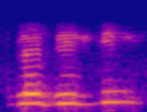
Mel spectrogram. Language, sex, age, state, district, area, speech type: Punjabi, female, 18-30, Punjab, Mansa, rural, conversation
